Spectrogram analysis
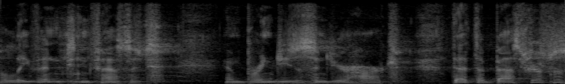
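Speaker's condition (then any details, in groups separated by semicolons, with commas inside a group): Cerebral palsy; may be hard to understand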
